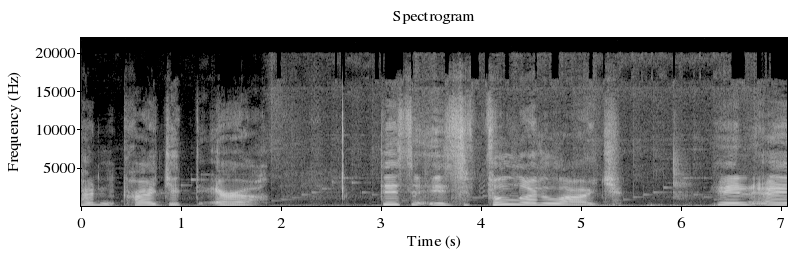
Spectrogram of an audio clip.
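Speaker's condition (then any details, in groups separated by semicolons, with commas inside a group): Traumatic brain injury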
